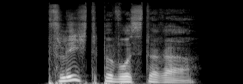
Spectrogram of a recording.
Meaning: inflection of pflichtbewusst: 1. strong/mixed nominative masculine singular comparative degree 2. strong genitive/dative feminine singular comparative degree
- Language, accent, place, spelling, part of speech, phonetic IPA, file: German, Germany, Berlin, pflichtbewussterer, adjective, [ˈp͡flɪçtbəˌvʊstəʁɐ], De-pflichtbewussterer.ogg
